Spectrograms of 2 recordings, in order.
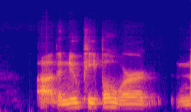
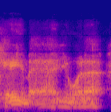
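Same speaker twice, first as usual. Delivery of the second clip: laid-back star; 10 semitones lower, 3 dB quieter than usual. Retold or imitated. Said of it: "they're like".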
